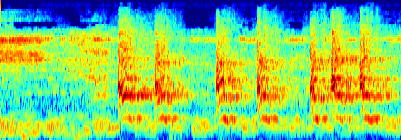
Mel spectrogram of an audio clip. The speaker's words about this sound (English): And they're snarling, yapping, yelping's like a dream. The wild dogs of Kentucky. The wild dogs of Kentucky.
